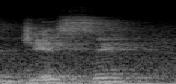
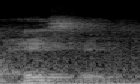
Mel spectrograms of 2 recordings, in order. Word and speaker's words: Jesse: That's for Hesse Heinz, and then we have I'm not sure whether I'm pronouncing the name whether it's Jesse or Hesse. It depends on how you pronounce it, but I am pronouncing Hesse because I'm using the Spanish way of pronouncing J as H.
